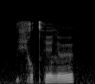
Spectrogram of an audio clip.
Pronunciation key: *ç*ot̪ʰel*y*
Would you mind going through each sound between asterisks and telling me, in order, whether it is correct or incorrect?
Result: correct, incorrect

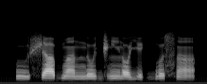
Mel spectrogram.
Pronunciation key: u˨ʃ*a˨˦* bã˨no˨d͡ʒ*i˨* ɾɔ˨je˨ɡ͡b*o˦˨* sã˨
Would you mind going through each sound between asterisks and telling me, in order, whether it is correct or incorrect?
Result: incorrect, incorrect, incorrect

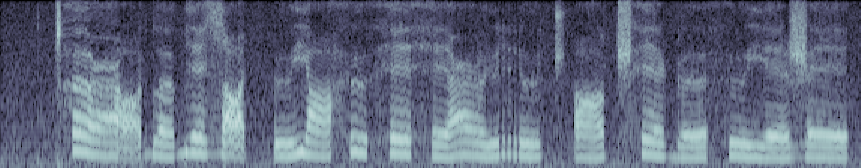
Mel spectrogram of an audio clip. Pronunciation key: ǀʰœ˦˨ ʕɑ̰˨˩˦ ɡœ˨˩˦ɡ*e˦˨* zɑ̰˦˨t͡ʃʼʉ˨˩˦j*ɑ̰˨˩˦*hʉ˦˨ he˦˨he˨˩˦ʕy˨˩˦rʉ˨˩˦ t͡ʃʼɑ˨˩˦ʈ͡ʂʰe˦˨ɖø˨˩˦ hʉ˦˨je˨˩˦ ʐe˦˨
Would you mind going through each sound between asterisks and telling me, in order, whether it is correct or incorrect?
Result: correct, incorrect

